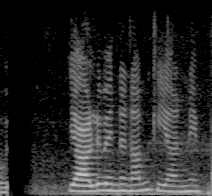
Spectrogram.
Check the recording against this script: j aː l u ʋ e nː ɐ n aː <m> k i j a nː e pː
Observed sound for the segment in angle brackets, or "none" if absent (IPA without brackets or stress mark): m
